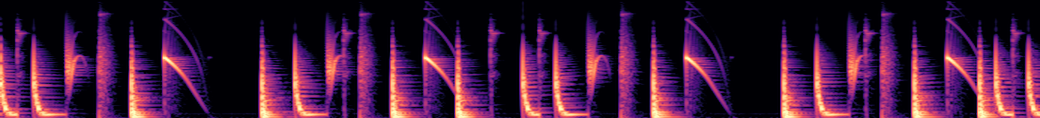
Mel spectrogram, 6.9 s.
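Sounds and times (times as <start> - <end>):
electronic percussion: 0.0 - 6.9.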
